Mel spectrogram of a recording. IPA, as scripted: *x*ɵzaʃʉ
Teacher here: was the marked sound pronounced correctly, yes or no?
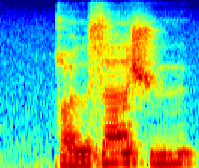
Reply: no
